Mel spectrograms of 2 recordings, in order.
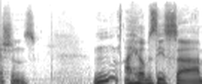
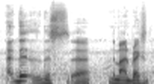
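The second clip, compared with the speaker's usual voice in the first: usual speaking voice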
